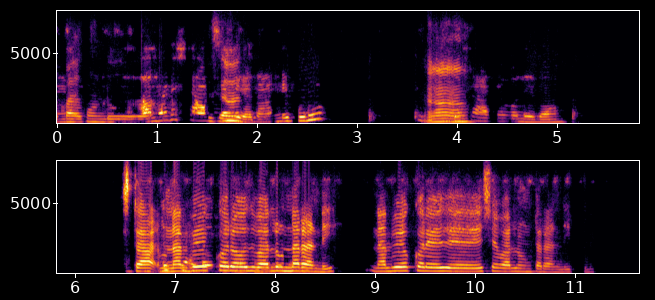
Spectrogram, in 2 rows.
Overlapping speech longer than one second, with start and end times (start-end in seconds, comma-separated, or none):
6.8-8.5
